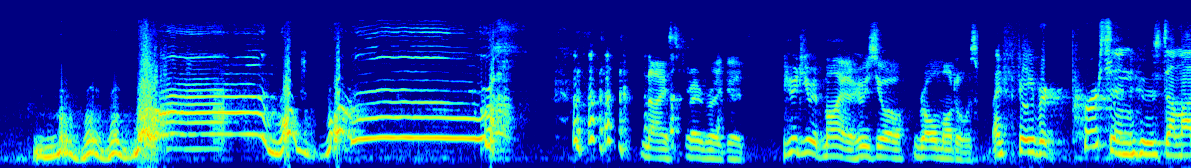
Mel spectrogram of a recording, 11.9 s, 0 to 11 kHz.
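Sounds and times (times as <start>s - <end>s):
speech: 0.3s - 1.9s, 2.6s - 3.8s, 6.0s - 11.9s
person imitating a hound dog howling: 0.4s - 5.1s
laughter: 5.6s - 6.8s.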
